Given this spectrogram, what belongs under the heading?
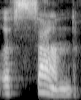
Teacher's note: the hissing sibilance of the smell of sand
